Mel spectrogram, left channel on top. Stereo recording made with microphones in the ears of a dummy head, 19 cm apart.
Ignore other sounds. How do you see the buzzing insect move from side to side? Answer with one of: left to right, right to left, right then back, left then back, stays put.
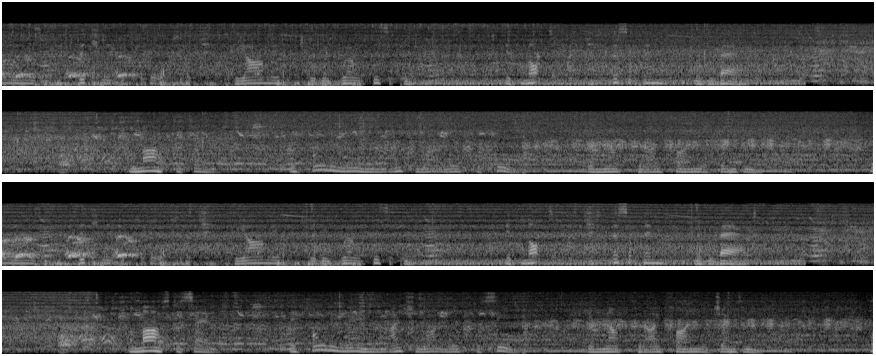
right to left.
